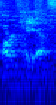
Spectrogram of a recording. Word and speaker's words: Arceus: Arceus is, I know it's pronounced RKS, but I like Arceus.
